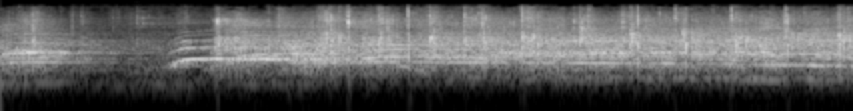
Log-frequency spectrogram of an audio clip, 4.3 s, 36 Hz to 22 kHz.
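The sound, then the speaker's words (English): After a brief lull, State House and Senate legislators erupt into loud, sustained applause and cheering as the 2022 regular session is adjourned sine die on March 10, covered by TVW; dense clapping with whoops and a rising shout that carries on steadily to the end. “Well, a lot of cheering there, and if you're wondering, folks, the traditional Latin pronunciation would be sine die, without a day, signaling the end of the session, but we'll let them say it however they want to.”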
